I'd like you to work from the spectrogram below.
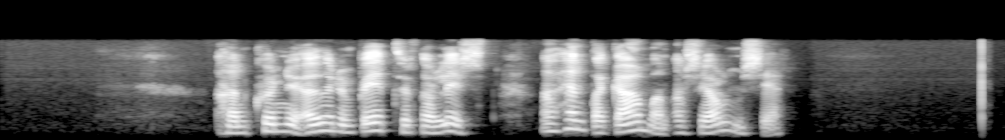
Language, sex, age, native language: Icelandic, female, 60-69, Icelandic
